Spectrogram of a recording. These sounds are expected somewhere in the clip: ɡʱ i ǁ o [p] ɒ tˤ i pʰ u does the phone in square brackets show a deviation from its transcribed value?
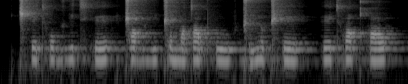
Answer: yes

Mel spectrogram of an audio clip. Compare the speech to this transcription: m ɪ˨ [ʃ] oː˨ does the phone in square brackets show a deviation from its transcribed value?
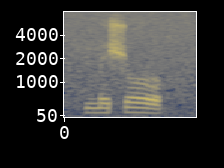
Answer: no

